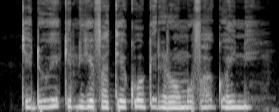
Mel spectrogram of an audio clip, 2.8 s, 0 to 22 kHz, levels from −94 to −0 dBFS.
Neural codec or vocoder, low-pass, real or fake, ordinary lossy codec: vocoder, 44.1 kHz, 128 mel bands every 256 samples, BigVGAN v2; none; fake; none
